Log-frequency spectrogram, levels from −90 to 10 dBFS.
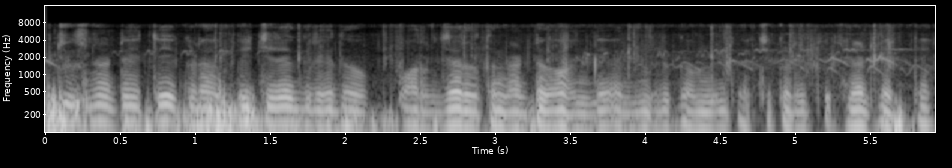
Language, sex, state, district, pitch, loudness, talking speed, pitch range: Telugu, male, Andhra Pradesh, Sri Satya Sai, 120 Hz, -20 LUFS, 120 wpm, 115-135 Hz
